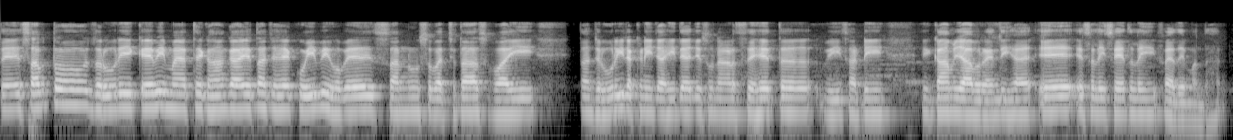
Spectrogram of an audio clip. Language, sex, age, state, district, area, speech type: Punjabi, male, 45-60, Punjab, Fatehgarh Sahib, rural, spontaneous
